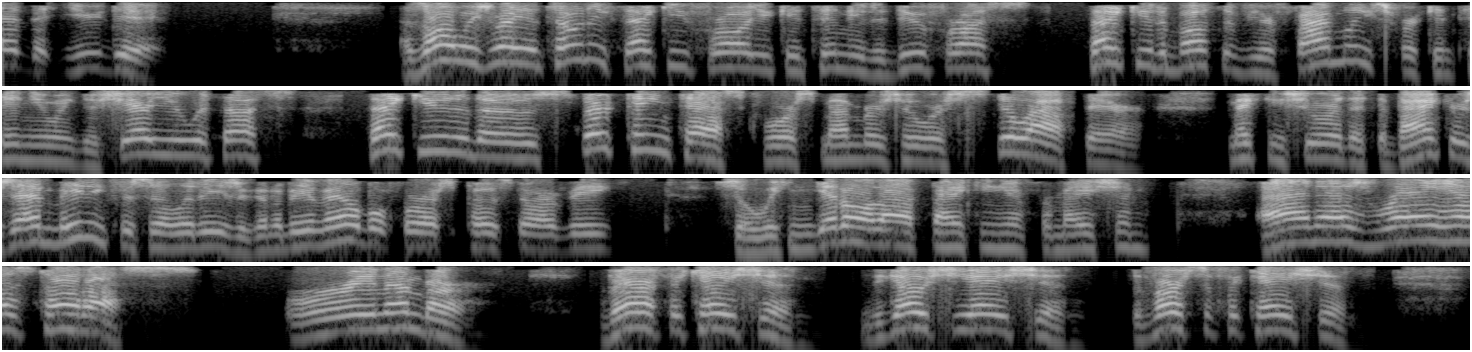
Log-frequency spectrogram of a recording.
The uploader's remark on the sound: TNTSuperfantastic Conference Call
